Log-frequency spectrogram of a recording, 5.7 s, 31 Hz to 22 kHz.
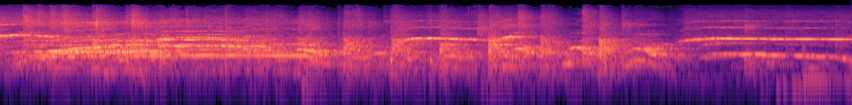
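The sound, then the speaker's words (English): An audience shouts and cheers loudly and continuously for about five seconds as part of a crowd-noise contest, with rising and falling whoops and high-pitched yells, some clapping mixed in, and no pauses. “Audience, you've got 5 seconds to make as much or as little noise as you want.”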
